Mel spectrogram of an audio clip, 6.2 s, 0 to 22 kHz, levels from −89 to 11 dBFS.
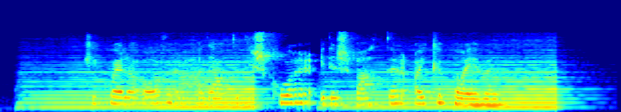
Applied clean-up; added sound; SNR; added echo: none; Bowed string instrument; 3 dB; none.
